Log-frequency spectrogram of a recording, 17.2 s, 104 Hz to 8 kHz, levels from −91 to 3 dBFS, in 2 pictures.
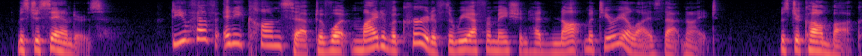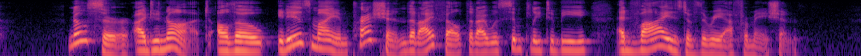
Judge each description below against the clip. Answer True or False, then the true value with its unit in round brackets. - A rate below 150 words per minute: False (165 wpm)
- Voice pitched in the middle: True (165 Hz)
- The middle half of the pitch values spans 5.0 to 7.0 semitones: True (5.4 semitones)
